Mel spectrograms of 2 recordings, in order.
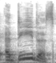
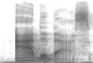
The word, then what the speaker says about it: Adidas: Some people say Adidas, but really this should be Adidas with the stress on the A.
